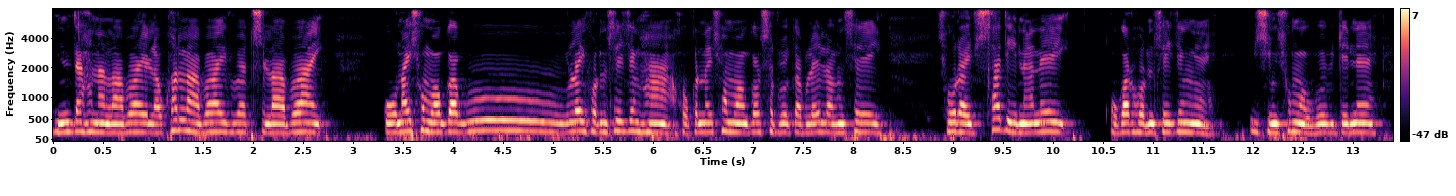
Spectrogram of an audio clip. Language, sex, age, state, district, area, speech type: Bodo, female, 60+, Assam, Kokrajhar, rural, spontaneous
